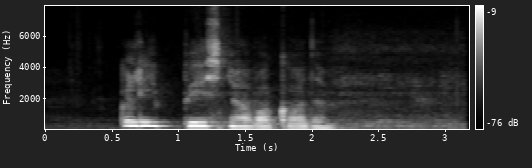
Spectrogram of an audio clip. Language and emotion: Russian, sad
